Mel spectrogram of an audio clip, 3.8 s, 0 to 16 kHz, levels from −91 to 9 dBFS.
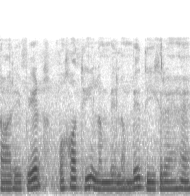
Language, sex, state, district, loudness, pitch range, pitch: Hindi, male, Bihar, Vaishali, -25 LUFS, 135-160 Hz, 140 Hz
